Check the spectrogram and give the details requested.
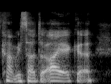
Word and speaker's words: Kamisato Ayaka: you know, oh no, in Japanese you would pronounce this Kamisato Aayaka.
